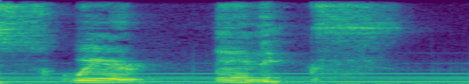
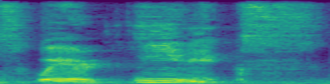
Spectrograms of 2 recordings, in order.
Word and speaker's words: Square Enix: hair yanking experience now I noticed you said square enex with like a short e I tend to call it Square Enix as in rhyming with Phoenix which sounds a lot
